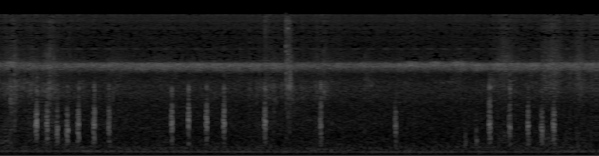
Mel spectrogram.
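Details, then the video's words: Around a decoy trap in northern Vietnam, a red junglefowl gives repeated short clucks in loose runs spread over seven seconds, with pauses between groups and a continuous high insect buzz. "bẫy gà rừng miền bắc bổi về gáy đấu cực gắt"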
